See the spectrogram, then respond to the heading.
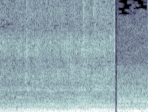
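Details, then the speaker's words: Whirlpool Ultra Care II top-load washer on Super Plus setting: quiet, steady rush of water filling the tub with even flow and no buzzing or hammering; fills normally before agitating. "Alright, so we've filled up and it's agitating nice and strong."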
